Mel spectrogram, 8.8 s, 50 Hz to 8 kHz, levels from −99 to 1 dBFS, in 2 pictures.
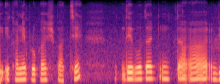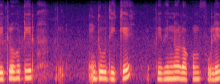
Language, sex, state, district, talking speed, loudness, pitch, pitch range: Bengali, female, West Bengal, Kolkata, 95 wpm, -16 LUFS, 180 Hz, 170-190 Hz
